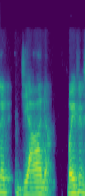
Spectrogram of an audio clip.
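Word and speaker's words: ज्ञान: So it's actually pronounced Jnana, Ja. But well, it's familiar. It's Gyana. But the spelling is this. So this is Gyana, right? The way we should pronounce actually Jnana.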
